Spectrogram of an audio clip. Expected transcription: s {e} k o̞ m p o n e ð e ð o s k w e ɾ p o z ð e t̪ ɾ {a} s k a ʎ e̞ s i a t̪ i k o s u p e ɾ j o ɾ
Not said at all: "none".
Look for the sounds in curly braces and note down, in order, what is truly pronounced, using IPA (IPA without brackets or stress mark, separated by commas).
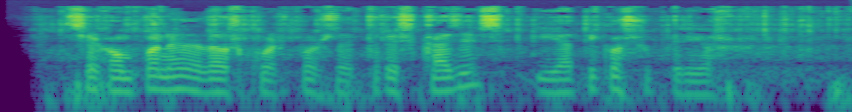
e, e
